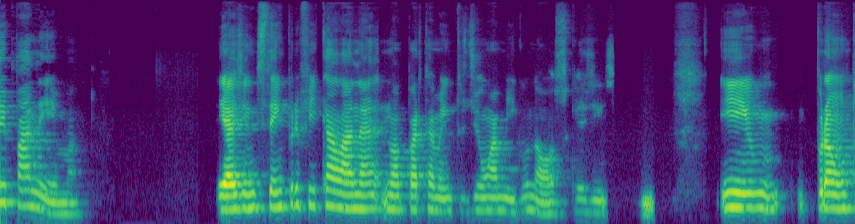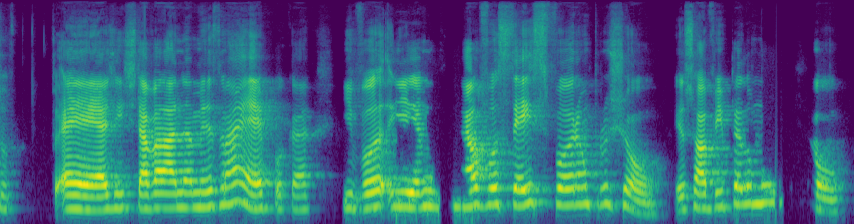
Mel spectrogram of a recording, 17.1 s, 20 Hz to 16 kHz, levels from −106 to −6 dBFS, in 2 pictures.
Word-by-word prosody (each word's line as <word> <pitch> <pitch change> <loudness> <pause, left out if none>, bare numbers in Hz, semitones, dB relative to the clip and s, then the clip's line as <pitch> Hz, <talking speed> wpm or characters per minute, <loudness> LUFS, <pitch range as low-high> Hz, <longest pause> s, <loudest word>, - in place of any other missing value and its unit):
Ipanema. 200 - -7 1.4
E 190 - +6
a 185 0 +7
gente 200 +2 -5
sempre 220 +4 -6
fica 235 -1 -4
lá 195 -1 0
na 195 0 -4
no 190 - -6
apartamento 185 -2 -8
de 175 +2 -14
um 175 - -9
amigo 175 0 -10
nosso 140 -3 -11
que 165 - -23
a 165 - -17
gente 155 -1 -16
tem. - - -65 0.9
E, 205 -2 -2 0.3
pronto, 200 -2 -2 0.4
eh, 185 -2 +7
a 180 - +5
gente 200 +2 -5
estava 200 0 +5
lá 205 0 +8
na 205 0 0
mesma 230 +6 0
época, 190 -5 -1 0.3
e 205 - -8
vo 195 0 -5 0.2
e 215 -1 +2
no 225 0 -3
final 225 +1 +2
vocês 250 +1 +1
foram 245 +1 0
para 250 0 -11
o - - -5
show? 145 - -5
Eu 175 +2 -5
só 200 0 +4
vi 205 0 -5
pelo 260 +1 -1
Multishow. 230 - -6
200 Hz, 150 wpm, -20 LUFS, 185-230 Hz, 1.4 s, lá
